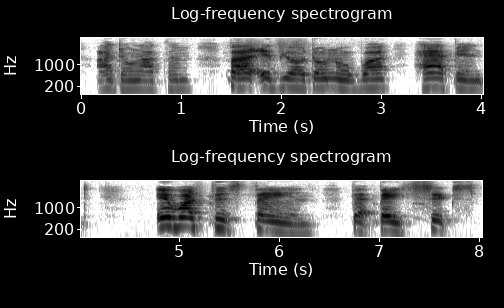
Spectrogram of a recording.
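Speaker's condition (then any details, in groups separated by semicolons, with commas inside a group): Mild cerebral palsy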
